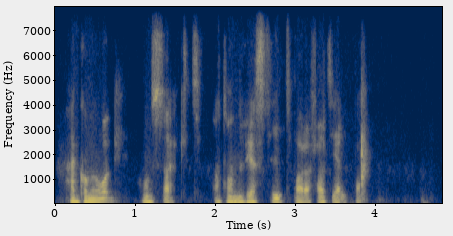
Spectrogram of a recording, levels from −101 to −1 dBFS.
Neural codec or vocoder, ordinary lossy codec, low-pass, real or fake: codec, 16 kHz, 4 kbps, FunCodec, trained on Chinese and English, 50 frames a second; Opus, 16 kbps; 7.2 kHz; fake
